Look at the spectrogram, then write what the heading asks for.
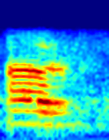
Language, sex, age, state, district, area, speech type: Tamil, female, 18-30, Tamil Nadu, Pudukkottai, rural, conversation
